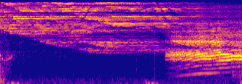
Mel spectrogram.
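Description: A cow moo used as a sound effect, one long drawn-out bellow that rises in pitch near the end, heard clearly on its own with no talking.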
